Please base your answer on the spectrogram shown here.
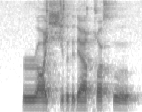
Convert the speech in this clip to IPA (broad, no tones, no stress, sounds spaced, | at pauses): ɹ ɑ ç ə r e q u x ʊ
